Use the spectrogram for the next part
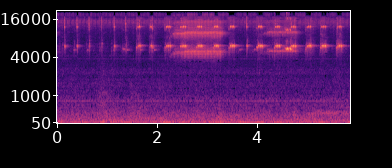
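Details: Two-spotted crickets at Tama Zoological Park, Japan, 29 September 2015, giving two different call types; evenly spaced high chirps, about three per second, with a louder prolonged trill swelling in the middle before the chirping resumes.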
